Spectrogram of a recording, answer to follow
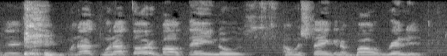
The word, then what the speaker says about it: Thanos: He asked me earlier, how you pronounce that song? T-H-A-N-O. Thanos.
